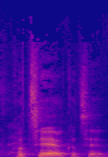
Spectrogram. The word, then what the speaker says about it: קוצר: Zorea Mila the Kote, how you say it? Kotzer, that's the word.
